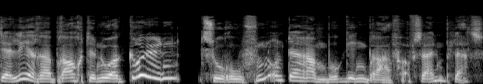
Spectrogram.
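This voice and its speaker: In a dry, close sound with no echo, a man speaks at a very slow pace with lively intonation. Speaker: audiobook narrator. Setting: studio.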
